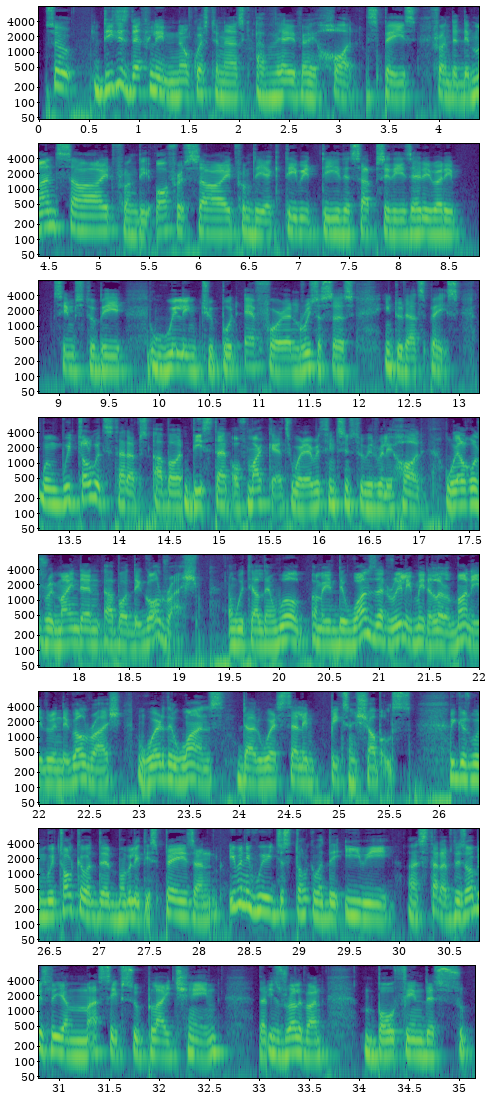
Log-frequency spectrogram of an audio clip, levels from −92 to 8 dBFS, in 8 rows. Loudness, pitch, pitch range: -17 LUFS, 135 Hz, 125-150 Hz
